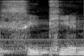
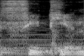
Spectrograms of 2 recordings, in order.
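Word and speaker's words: Scythian: अगर आप पढ़ोगे तो शक को सिथिन क्या कहू सिथ सिथिन ही कहेंगे क्योंकि स्पेलिंग देखो आप एस सी वाई टी एच ई आई ए एन सिथिन अंग्रेजी उच्चार का झोल अवर्णनीय है अब इसके बारे में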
